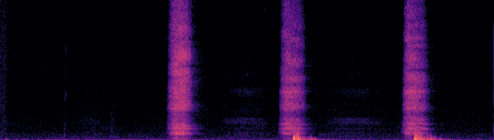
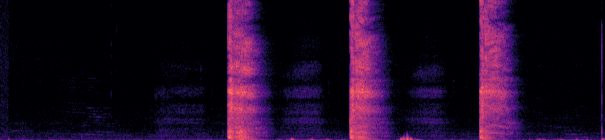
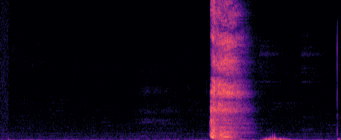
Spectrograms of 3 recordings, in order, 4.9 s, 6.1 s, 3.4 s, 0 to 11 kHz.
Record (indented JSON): {
  "exhalation_length": "4.9 s",
  "exhalation_amplitude": 5225,
  "exhalation_signal_mean_std_ratio": 0.28,
  "three_cough_length": "6.1 s",
  "three_cough_amplitude": 6430,
  "three_cough_signal_mean_std_ratio": 0.3,
  "cough_length": "3.4 s",
  "cough_amplitude": 9745,
  "cough_signal_mean_std_ratio": 0.26,
  "survey_phase": "alpha (2021-03-01 to 2021-08-12)",
  "age": "45-64",
  "gender": "Male",
  "wearing_mask": "No",
  "symptom_none": true,
  "smoker_status": "Never smoked",
  "respiratory_condition_asthma": false,
  "respiratory_condition_other": false,
  "recruitment_source": "REACT",
  "submission_delay": "2 days",
  "covid_test_result": "Negative",
  "covid_test_method": "RT-qPCR"
}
